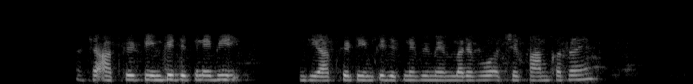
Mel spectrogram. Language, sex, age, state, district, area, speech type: Hindi, female, 18-30, Madhya Pradesh, Harda, urban, conversation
